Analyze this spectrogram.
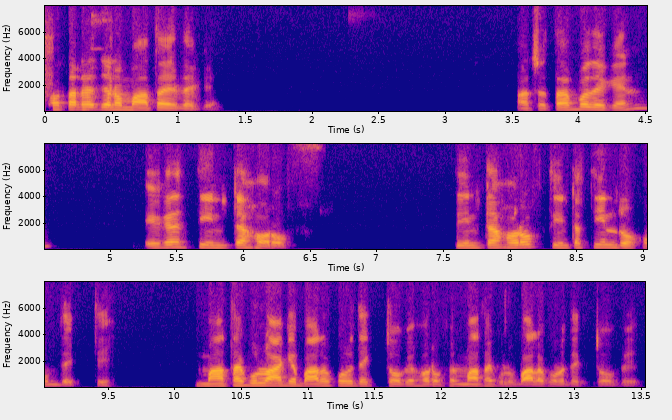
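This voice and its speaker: A man's voice: a little high, normal speed, pauses often, dry recording, dull audio. A man teaching Quran reading, drilling letter sounds over and over and sternly scolding pupils. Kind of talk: online class lesson, drilling letter sounds.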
